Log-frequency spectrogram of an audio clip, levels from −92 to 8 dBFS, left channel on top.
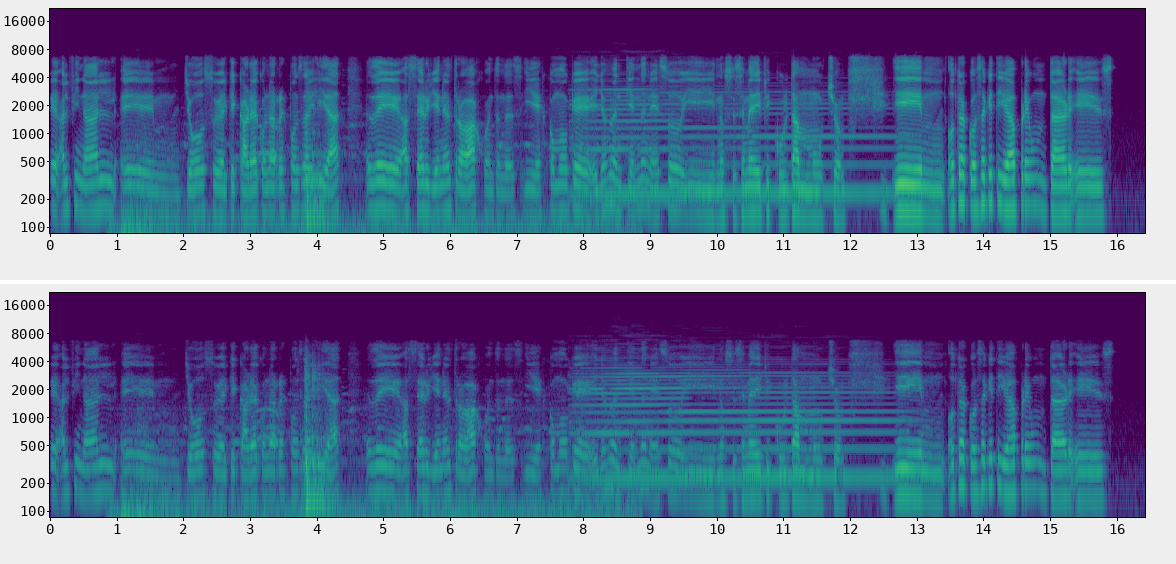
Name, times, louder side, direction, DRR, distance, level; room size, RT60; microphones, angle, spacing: voice 1, 0.0-15.9, left 6 dB, 45° left, 0.3 m, -35 dB
sound 1, 0.8-8.9, right 2 dB, 65° left, 2.1 m, -45 dB
sound 2, 3.7-4.9 9.8-9.9, right 2 dB, 70° right, 0.6 m, -40 dB
Bowed string instrument, 7.7-13.5, right 2 dB, 25° right, 1.0 m, -43 dB
3.5 x 2.2 x 2.7 m
head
